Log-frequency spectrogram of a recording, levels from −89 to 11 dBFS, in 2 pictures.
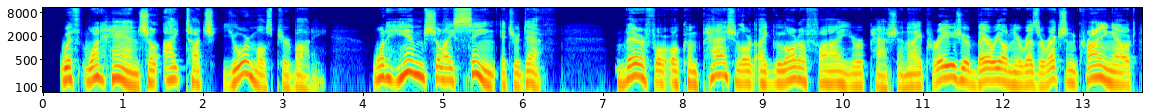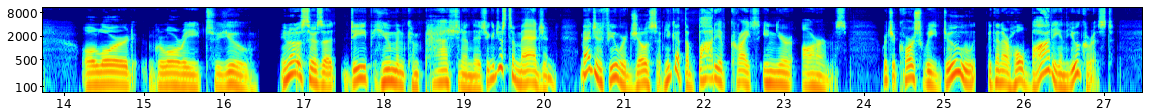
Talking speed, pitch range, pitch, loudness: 170 wpm, 110-155 Hz, 130 Hz, -18 LUFS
